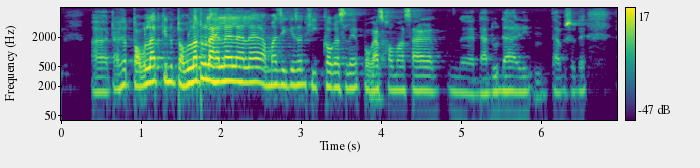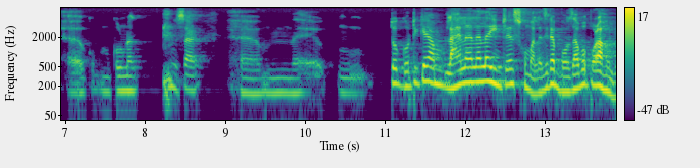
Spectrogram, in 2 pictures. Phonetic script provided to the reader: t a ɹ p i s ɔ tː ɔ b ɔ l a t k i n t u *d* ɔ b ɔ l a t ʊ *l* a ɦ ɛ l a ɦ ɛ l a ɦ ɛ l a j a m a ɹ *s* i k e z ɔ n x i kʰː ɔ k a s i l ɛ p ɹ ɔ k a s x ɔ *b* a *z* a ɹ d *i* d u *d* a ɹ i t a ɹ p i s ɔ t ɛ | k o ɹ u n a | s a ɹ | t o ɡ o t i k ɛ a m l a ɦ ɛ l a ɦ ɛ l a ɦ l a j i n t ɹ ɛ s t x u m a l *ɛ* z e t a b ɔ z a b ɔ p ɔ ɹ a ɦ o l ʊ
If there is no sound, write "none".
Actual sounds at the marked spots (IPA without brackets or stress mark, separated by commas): t, l, z, m, s, a, d, ɛ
